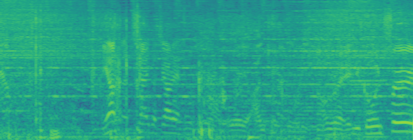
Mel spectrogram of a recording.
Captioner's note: man speaking Mandarin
